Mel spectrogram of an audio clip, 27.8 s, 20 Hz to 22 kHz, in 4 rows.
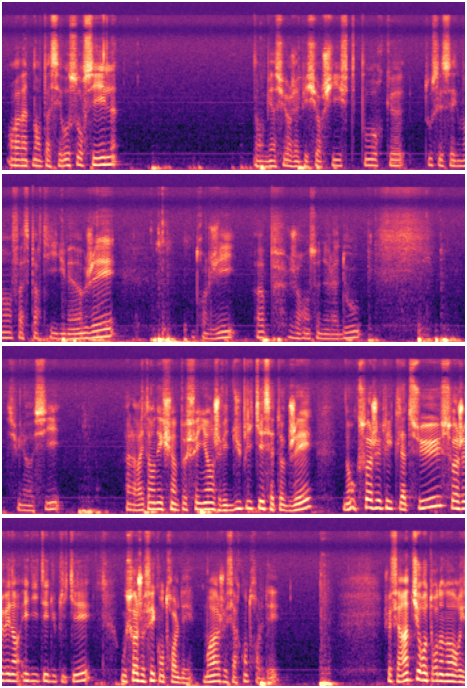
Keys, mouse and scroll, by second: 1.4 click, 2.5 shift+click, 3.5 shift+click, 5.7 shift+click, 6.7 shift+click, 8.3 shift+F2, 8.5 click, 9.4 shift+j, 9.7 shift+click, 10.4 click, 11.0 ctrl+click, 11.7 ctrl+click, 12.5 F1, 13.3 F2, 13.7 ctrl+click, 14.0 ctrl+click, 14.5 ctrl+click, 15.2 ctrl+z, 15.5 ctrl+click, 16.1 F1, 21.2 click, 23.7 click, 24.3 click, 25.7 ctrl+d.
